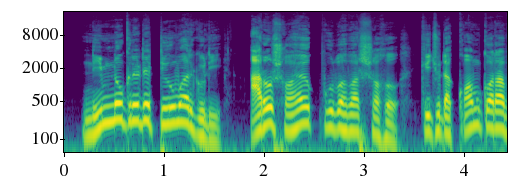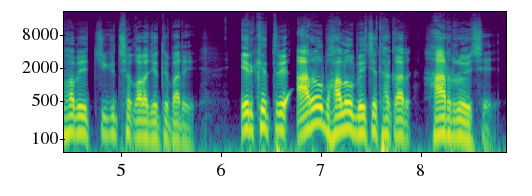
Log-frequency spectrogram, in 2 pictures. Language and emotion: Bengali, neutral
